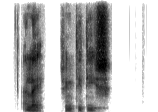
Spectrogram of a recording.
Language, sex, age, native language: Icelandic, male, 30-39, Icelandic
